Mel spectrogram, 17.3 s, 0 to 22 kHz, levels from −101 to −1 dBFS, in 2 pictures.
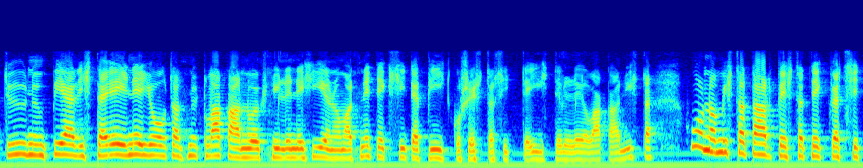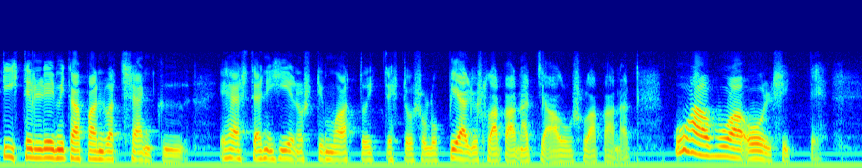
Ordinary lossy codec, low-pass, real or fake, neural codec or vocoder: none; 7.2 kHz; real; none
